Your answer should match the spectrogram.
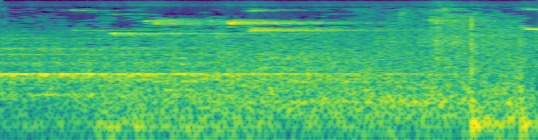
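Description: Steady din of an indoor floorball game in a sports hall. A held tone runs through the first two-thirds or so, with short high squeaks and a single thump about three and a half seconds in.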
